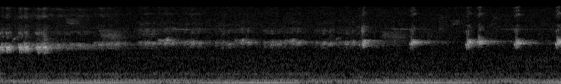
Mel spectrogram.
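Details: Black-bellied malkoha caring for nestlings: a fast triple chatter at the start, then isolated short clipped notes spaced irregularly over several seconds, against a low background hum.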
